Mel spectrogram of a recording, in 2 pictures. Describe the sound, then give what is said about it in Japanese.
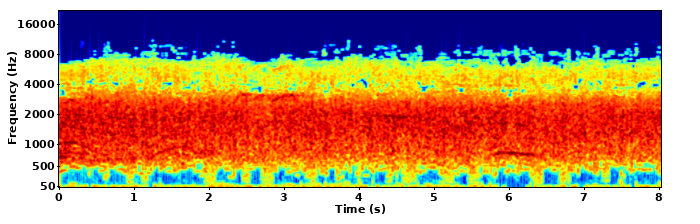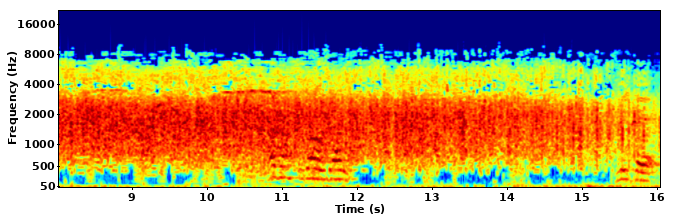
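Sustained, loud applause from a concert audience as members of a jazz quartet are introduced on stage. The dense clapping runs steadily for the whole stretch with no breaks. “一人一人に盛大な拍手をお寄せいただきたいと思います。”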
